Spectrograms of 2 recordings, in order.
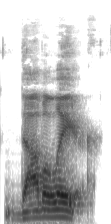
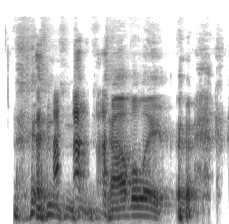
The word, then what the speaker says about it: Dobbelaere: And also for our listeners, his last name is pronounced Dabalayer. Dabalayer.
